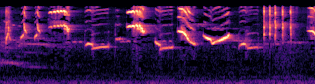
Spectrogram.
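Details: Common iora lure song in a fluting, rolling style for provoking rivals: a low whistle, then bright downslurred and upswept whistles and a final burst of rapid high chirps.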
